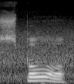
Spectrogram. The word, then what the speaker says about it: Spa: you about a famous spa near here that people used to come to. And locally it's pronounced spa, s p a w.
